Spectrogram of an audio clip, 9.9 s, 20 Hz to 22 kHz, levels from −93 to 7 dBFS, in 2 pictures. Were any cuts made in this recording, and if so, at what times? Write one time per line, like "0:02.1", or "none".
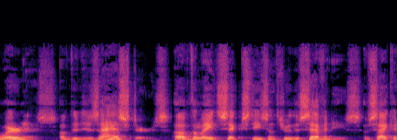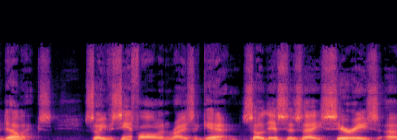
0:06.6
0:08.0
